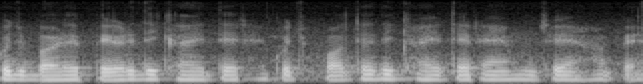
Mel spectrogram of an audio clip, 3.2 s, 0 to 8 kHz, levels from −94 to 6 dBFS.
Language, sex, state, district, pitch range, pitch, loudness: Hindi, male, Maharashtra, Nagpur, 110-115 Hz, 110 Hz, -18 LUFS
